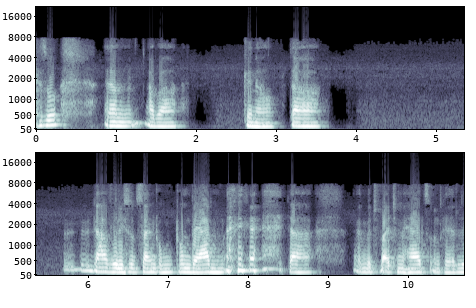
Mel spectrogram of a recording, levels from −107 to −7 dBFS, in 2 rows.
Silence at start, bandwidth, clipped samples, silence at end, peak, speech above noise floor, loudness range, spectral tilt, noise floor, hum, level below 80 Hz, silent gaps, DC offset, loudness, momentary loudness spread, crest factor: 0 s; 7.8 kHz; 0.3%; 0 s; 0 dBFS; 44 dB; 6 LU; -8.5 dB/octave; -55 dBFS; none; -46 dBFS; none; under 0.1%; -12 LUFS; 15 LU; 12 dB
